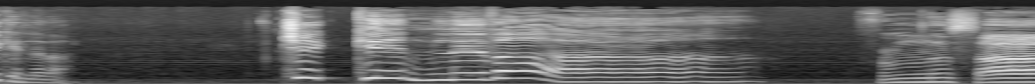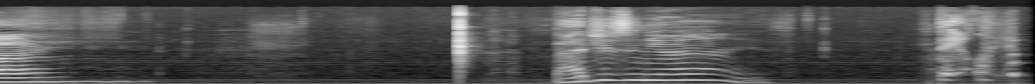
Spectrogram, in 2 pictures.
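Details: Woman with Tourette syndrome and echolalia, mimicking sounds from her environment, in genuine outtakes from a voice-over recording session; vocal tics.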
